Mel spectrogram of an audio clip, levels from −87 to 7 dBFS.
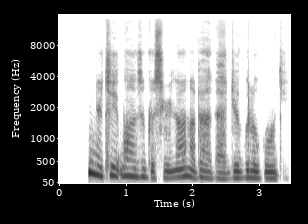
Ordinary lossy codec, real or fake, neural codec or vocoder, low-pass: none; fake; codec, 44.1 kHz, 3.4 kbps, Pupu-Codec; 14.4 kHz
